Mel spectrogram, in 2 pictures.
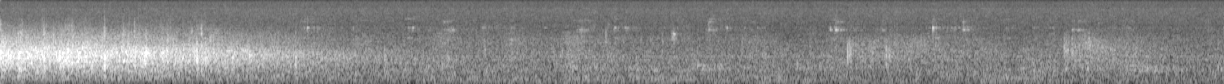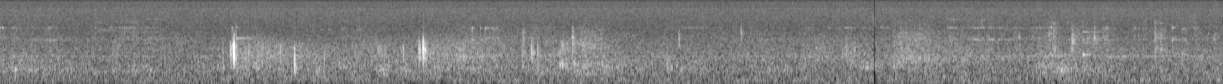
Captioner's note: applause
